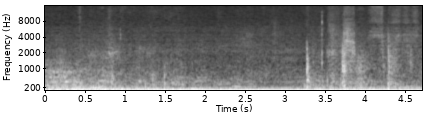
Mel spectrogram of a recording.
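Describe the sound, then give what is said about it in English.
Faint scratching of writing on a board during a physics lecture on fermion-fermion pairs, soft intermittent strokes over a steady low hum, with no talk. “Let me write it this way. Of fermion-fermion pairs.”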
